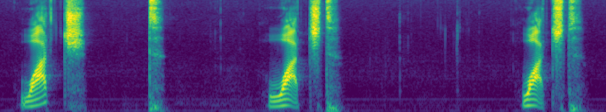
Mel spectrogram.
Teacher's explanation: watch ends with a ch sound, which is an unvoiced sound. So all we're going to do is add t at the end of the word.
